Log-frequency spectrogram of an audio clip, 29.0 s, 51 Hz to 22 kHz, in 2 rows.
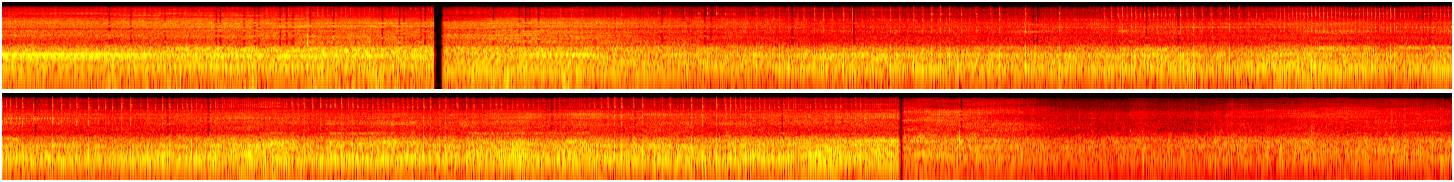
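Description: The single-cylinder 50cc two-stroke engine of a 1985 Puch Maxi moped running under the rider, its pitch falling as it slows a few seconds in, then a rough steady run. Near the end the sound drops to a quieter scene of several two-stroke mopeds riding past.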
